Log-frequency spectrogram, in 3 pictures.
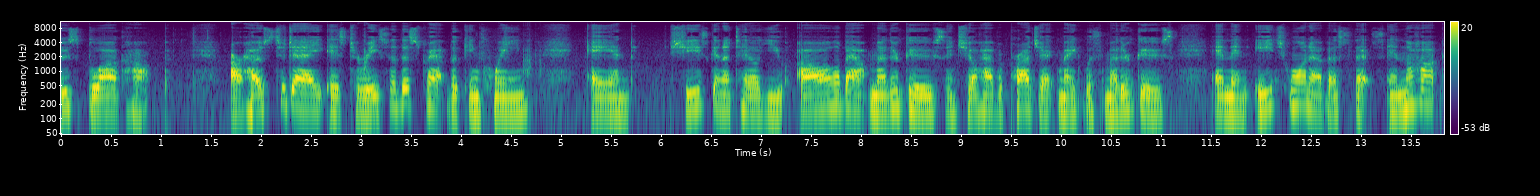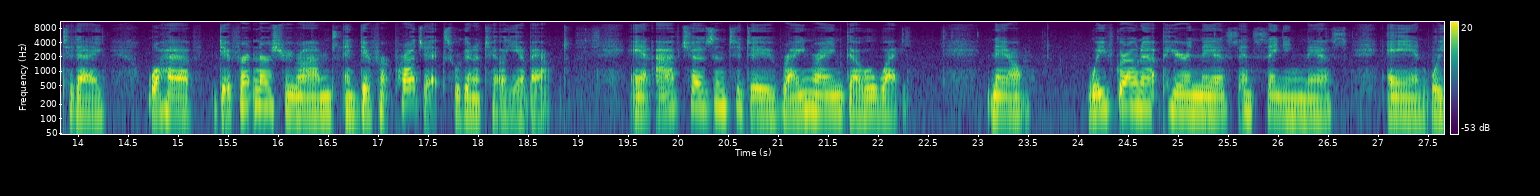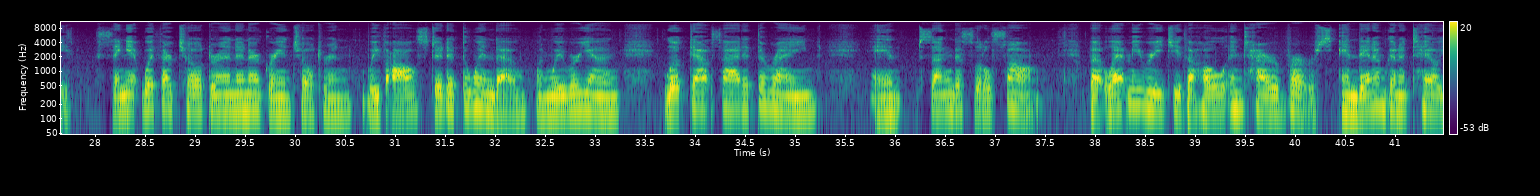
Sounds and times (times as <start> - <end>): Speech: 0.0 - 22.4, 23.1 - 41.4.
